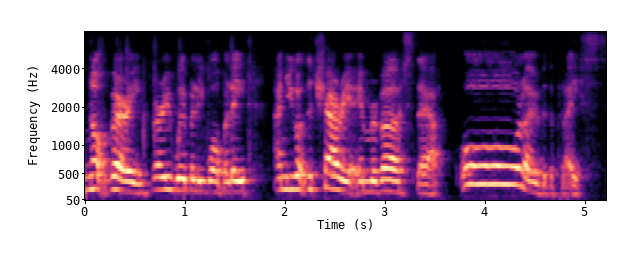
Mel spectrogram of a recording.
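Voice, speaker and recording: This loud, animated voice moves at a moderate pace with very wide pitch swings. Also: woman, medium pitch for a woman. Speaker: tarot reader. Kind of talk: tarot reading.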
